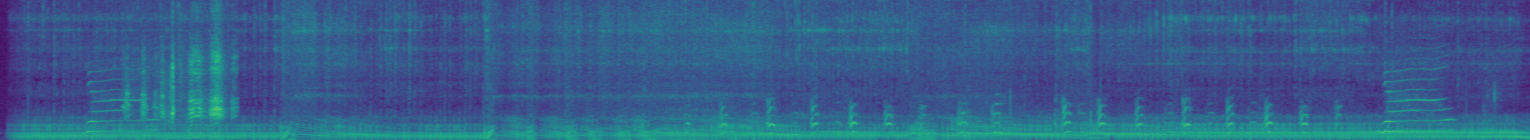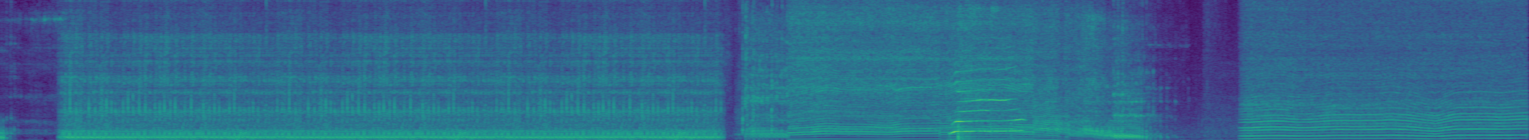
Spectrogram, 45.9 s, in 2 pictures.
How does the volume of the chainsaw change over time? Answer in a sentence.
The volume of the chainsaw stays about the same.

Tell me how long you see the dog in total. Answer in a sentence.
The dog can be heard for 10 seconds in total.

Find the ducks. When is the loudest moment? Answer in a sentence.
The volume of the ducks peaks at 3 seconds.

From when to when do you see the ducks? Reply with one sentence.
You can hear the ducks from 1.9 to 3.6 s.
